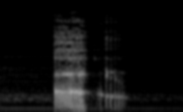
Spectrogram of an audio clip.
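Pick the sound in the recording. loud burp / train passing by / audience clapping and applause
loud burp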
